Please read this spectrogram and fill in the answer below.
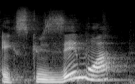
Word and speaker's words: excusez-moi: Você vai utilizar a palavra excusez-moi ou excuse-moi, cuidado, em função do contexto formal. Você vai utilizar excusez-moi.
